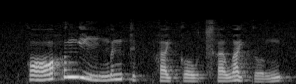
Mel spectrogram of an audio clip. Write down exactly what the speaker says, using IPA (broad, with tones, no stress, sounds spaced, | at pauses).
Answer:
k ɔː˨˥ h ʊ˥ ŋ j iː˧ ŋ ɵ˥ n k ɪ˨˥ k̚ pʰ ɐ˨ j k o˨ w t͡sʰ ɐ˨˥ w ɐ˨˩ j t̪ ʊ˨˥ ŋ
